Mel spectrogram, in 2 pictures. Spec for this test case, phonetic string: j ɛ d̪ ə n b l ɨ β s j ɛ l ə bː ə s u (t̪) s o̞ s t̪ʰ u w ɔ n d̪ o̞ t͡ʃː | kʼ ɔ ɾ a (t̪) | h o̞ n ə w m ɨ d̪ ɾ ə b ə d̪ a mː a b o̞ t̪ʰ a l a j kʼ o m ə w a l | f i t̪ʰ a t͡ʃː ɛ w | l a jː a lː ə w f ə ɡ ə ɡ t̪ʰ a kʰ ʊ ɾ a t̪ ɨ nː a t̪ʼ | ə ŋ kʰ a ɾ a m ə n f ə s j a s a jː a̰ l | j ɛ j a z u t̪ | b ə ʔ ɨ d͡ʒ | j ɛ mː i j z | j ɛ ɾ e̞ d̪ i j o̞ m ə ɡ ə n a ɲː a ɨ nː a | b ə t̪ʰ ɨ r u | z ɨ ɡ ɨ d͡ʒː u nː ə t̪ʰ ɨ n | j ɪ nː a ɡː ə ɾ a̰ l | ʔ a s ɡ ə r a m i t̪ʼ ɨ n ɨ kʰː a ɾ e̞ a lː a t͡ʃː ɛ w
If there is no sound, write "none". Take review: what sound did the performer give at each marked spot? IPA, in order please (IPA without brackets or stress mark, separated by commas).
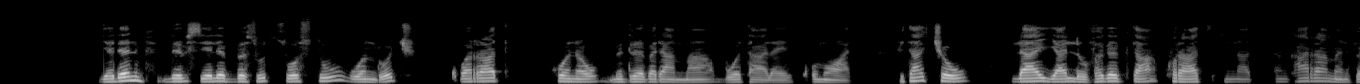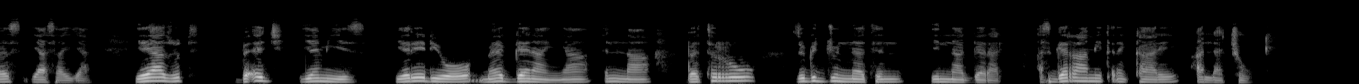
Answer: t̪, t̪ʼ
